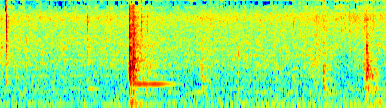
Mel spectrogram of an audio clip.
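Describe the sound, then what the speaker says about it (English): Refried beans sizzle as they are stirred with meat in a pan, with soft steady frying, a sharp clack of the utensil against the pan and a few lighter scrapes afterward. "now we're going to get them stirred up in here with this meat"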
